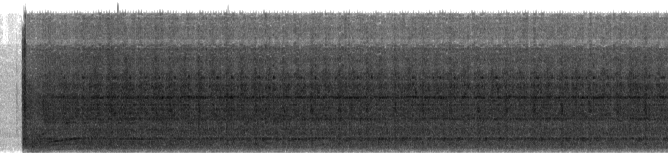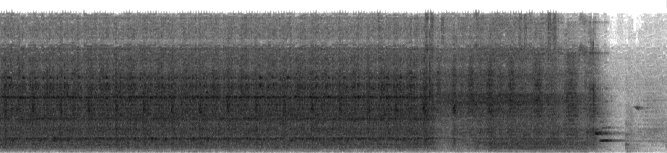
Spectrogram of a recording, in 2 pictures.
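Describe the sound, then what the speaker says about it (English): A methanol-fuelled pulling engine, shut down for winter storage, is spun over at wide-open throttle with the ignition off: a loud, steady mechanical whirring runs for about eight seconds, then winds down and stops. "make sure the ignition's shut off, and just give her a wide open throttle."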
